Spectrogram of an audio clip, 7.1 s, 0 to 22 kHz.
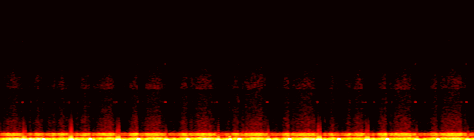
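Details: Own heartbeat heard through a stethoscope in a relaxation recording, breath held a couple of times while trying to speed the heart: soft thumps about 80 a minute under steady hum and stethoscope rubbing; normal heart sounds.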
